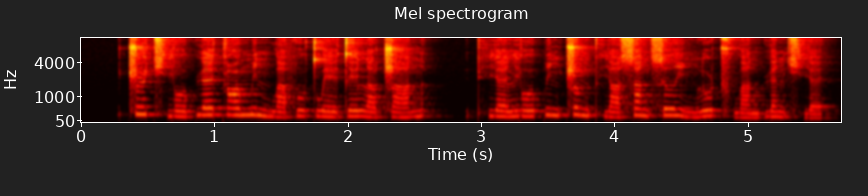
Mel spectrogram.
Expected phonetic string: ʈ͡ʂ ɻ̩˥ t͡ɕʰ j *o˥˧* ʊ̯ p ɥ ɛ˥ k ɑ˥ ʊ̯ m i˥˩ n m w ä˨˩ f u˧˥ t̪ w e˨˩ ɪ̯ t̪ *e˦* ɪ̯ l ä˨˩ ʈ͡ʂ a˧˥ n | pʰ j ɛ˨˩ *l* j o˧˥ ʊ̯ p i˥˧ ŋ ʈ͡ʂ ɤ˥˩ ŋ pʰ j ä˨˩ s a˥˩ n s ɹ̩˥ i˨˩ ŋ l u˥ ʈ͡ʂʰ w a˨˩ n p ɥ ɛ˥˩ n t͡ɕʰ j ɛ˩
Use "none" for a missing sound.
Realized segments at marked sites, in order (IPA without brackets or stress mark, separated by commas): o˨˩, e˦, l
